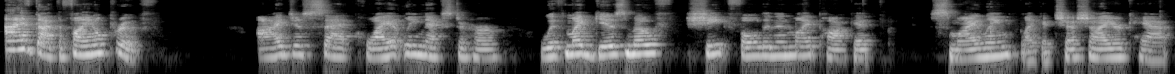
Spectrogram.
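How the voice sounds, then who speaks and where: A woman reading a children's story aloud, narrating expressively and deliberately and acting out the dialogue. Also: on the low side. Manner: animated, deliberate, acts out dialogue. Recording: roomy, distant microphone.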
